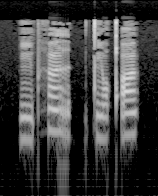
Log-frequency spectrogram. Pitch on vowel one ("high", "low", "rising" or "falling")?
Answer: low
